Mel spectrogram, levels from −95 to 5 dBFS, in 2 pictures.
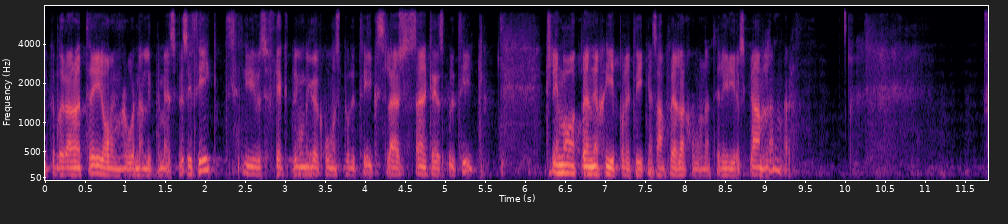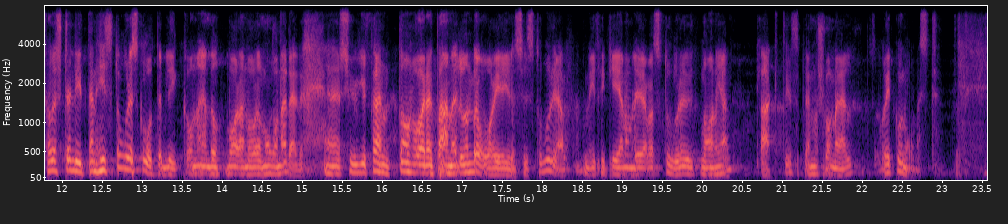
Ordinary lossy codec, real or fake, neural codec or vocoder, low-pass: Opus, 24 kbps; fake; codec, 24 kHz, 1.5 kbps, HILCodec; 7.2 kHz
